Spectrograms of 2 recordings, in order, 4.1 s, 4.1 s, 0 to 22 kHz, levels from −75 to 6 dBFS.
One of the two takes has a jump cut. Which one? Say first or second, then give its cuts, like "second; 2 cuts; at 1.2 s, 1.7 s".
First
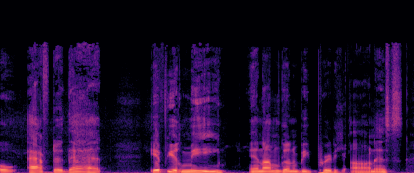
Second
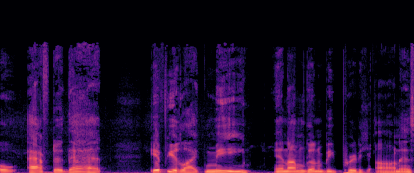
first; 1 cut; at 1.8 s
